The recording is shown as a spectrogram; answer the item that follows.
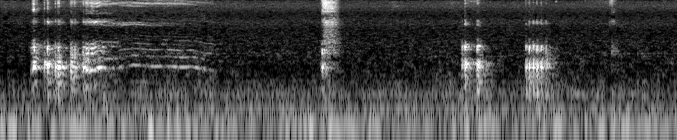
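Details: Yorkshire Terrier puppy making funny noises: a thin, high whine sliding slowly downward for about two seconds, then scattered soft snuffles and clicks over a steady low hum, followed by a person speaking to him.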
